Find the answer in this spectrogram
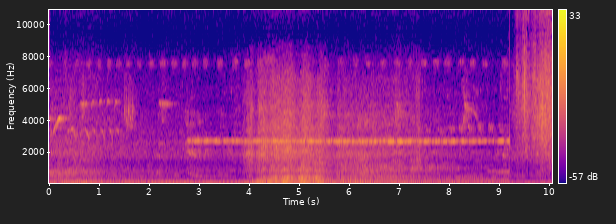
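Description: Low engine rumble of a passing motor vehicle, swelling about four to five seconds in and then fading.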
